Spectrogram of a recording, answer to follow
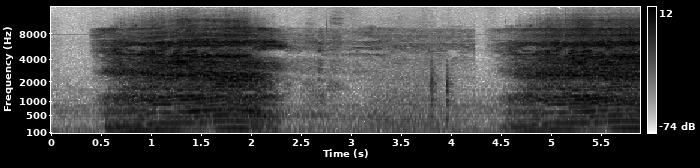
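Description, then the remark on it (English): A man's loud snoring, imitated with the voice: two long rasping, gurgling snores separated by a short pause, with no other talking. “That's someone snoring.”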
